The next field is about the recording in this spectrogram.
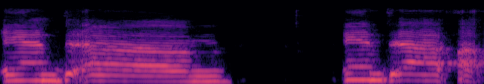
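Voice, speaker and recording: A woman's fairly high voice with a Spanish accent. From Argentina. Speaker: corporate lawyer. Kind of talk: panel discussion.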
